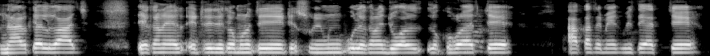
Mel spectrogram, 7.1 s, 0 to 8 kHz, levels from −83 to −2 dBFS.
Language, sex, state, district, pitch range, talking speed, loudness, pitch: Bengali, male, West Bengal, Malda, 210-215 Hz, 160 wpm, -14 LUFS, 215 Hz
